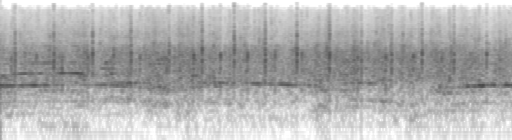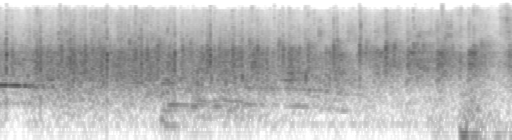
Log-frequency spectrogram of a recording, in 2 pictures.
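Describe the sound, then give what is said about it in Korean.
An audience claps hands at a church camp meeting, a steady dense roar of applause lasting about ten seconds, fading slightly near the end. “I think we need to clap our hands to the Lord tonight. 오늘 우리 주님 앞에 영광 박수 부릅니다.”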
